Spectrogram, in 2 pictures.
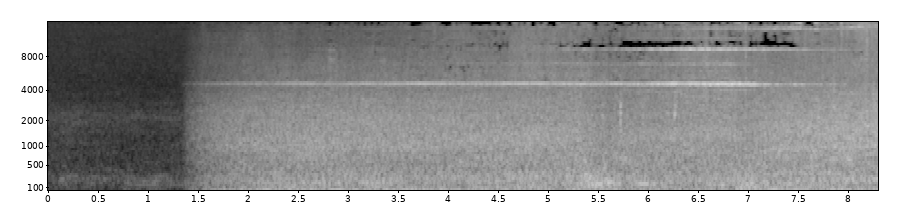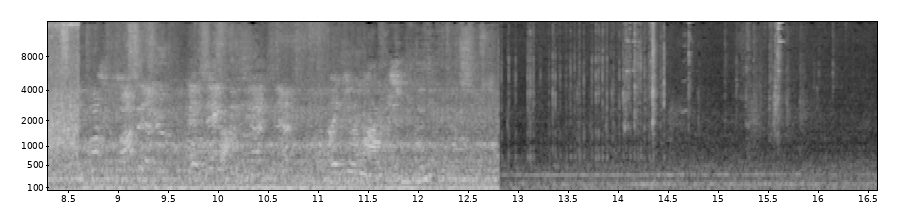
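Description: Running noise of a moving public-transport vehicle heard from inside, starting abruptly about a second and a half in, with voices over it in the second half. It cuts off suddenly near the end, leaving a quieter room with a low hum and faint clicks.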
